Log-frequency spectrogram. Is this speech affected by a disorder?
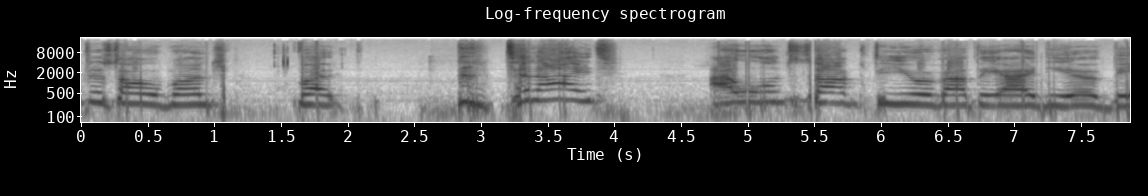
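Yes: cerebral palsy; speech sounds drunk.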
